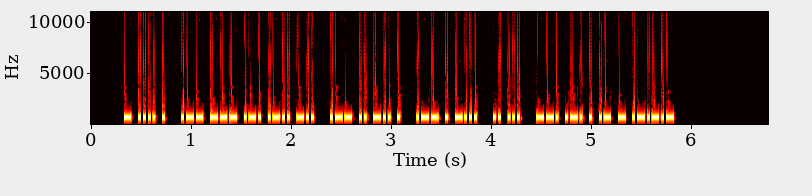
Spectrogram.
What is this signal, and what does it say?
Morse code, heard as a keyed tone, about 51 wpm, 700 Hz. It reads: THE WORLD WIDE WEB IS GREAT.
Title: Sentences from Top 1000 Words - Review Part 4 - 50wpm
